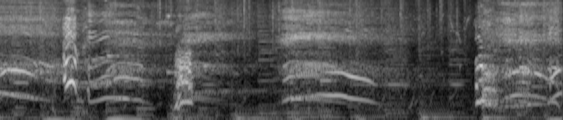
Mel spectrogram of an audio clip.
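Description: Cartoon dogs yipping and barking several times in short, gliding high calls over background music with a steady beat.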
